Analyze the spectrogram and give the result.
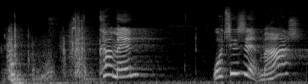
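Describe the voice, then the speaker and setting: Confident British schoolboy leader, high lively voice, polite, children's audio drama. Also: female voice, drawn-out words, background noise, exaggerated voice. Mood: assured.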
